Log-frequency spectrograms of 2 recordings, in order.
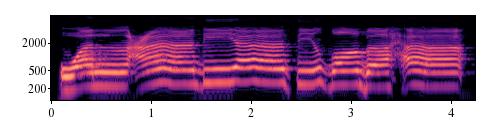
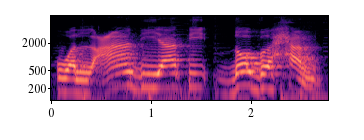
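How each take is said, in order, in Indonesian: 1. Kata terakhir berakhir dengan vokal a yang dipanjangkan. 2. Kata terakhir berakhir dengan bunyi n. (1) "Kita baca dengan cara seperti ini" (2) "Huruf haknya berakhiran an"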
